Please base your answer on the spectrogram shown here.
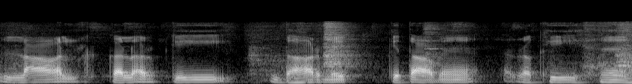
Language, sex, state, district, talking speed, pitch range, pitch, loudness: Hindi, male, Rajasthan, Jaipur, 65 wpm, 100-110 Hz, 105 Hz, -19 LUFS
